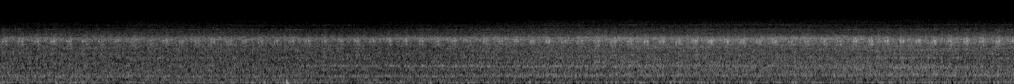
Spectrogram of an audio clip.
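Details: 1995 Pontiac Bonneville 3.8 L 3800 Series II V6, 115,000 miles, idle, serpentine belt removed: light regular ticking over thin high whine, unchanged without belt; power loss noted, compression and vacuum normal; source unknown.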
